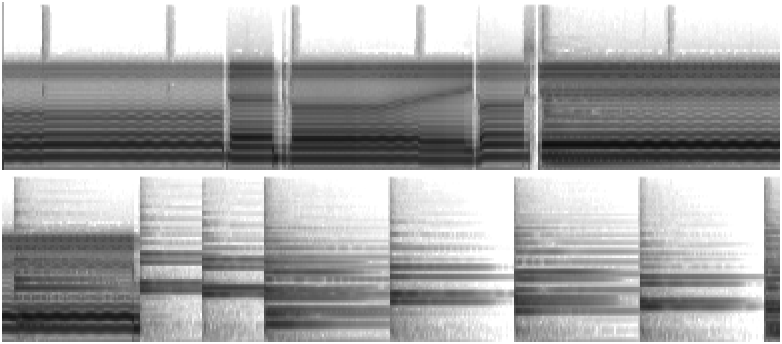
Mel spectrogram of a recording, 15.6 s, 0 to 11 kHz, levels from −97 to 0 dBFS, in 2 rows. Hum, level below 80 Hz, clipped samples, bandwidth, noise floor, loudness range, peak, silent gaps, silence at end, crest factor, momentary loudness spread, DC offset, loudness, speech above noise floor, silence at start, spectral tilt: none; -62 dBFS; under 0.1%; 5.6 kHz; -46 dBFS; 17 LU; -2 dBFS; none; 0 s; 14 dB; 19 LU; under 0.1%; -14 LUFS; 33 dB; 0 s; -8 dB/octave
